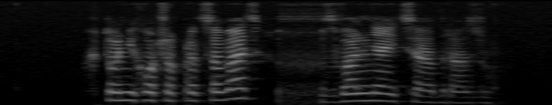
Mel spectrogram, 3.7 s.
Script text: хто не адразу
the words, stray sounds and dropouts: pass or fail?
fail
